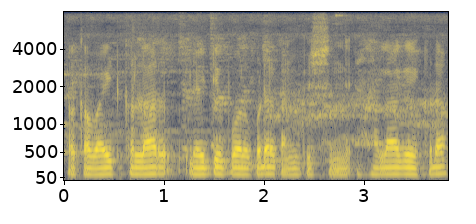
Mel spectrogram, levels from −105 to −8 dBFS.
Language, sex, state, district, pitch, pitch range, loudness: Telugu, male, Andhra Pradesh, Sri Satya Sai, 115 Hz, 110-115 Hz, -16 LUFS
